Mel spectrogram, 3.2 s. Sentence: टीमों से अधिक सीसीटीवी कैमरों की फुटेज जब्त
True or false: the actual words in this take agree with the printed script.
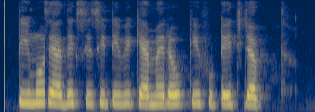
true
